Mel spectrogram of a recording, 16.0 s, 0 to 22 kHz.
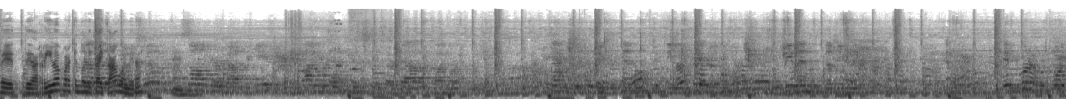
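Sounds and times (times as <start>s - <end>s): people's voices: 0.0s - 16.0s.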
